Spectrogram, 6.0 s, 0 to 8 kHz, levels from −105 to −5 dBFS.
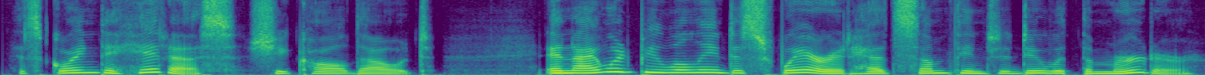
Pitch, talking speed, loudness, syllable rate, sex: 235 Hz, 230 wpm, -19 LUFS, 5.3 syllables/s, female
